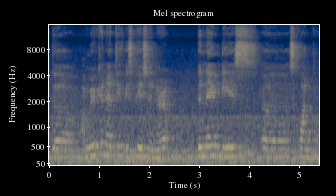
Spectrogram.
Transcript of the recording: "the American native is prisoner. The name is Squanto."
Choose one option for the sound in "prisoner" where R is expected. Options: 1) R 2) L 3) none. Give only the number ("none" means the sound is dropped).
3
